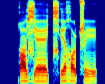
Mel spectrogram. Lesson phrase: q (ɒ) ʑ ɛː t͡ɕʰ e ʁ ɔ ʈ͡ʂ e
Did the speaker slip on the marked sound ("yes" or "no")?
no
